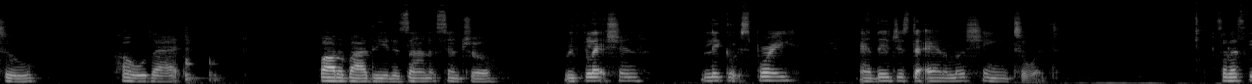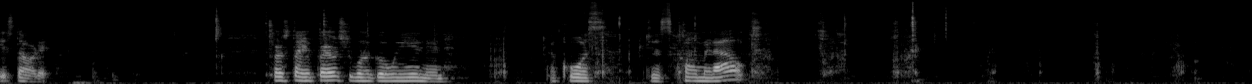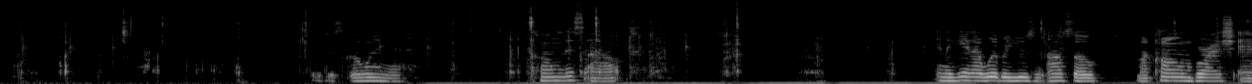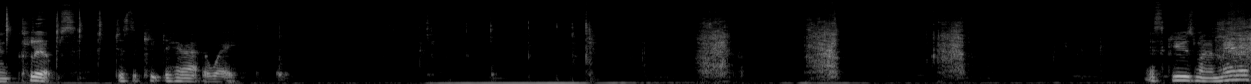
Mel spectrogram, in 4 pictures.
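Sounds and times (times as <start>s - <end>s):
comb scratching through hair: 17.3s - 34.2s, 44.4s - 45.0s, 45.6s - 46.1s, 46.8s - 47.4s, 49.6s - 50.0s.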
